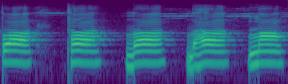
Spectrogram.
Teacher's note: देखिए आपका होठ क्या हो रहा है, स्पर्श कर रहा है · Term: ओष्ठ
